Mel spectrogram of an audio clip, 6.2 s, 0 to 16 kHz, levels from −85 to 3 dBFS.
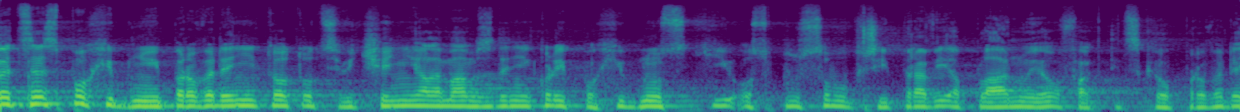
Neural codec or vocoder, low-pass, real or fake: vocoder, 48 kHz, 128 mel bands, Vocos; 14.4 kHz; fake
